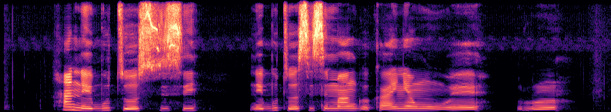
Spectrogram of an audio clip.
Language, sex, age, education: Igbo, female, 15-29, tertiary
